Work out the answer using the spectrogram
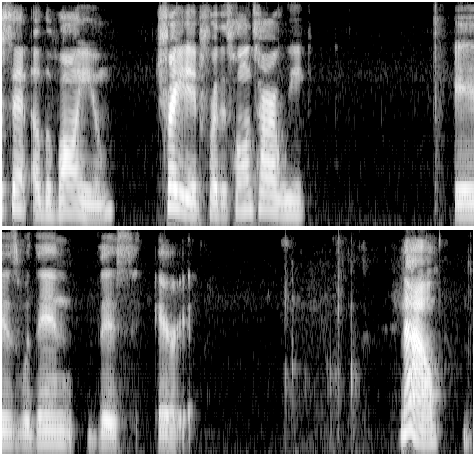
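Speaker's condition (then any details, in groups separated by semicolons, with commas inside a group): No condition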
